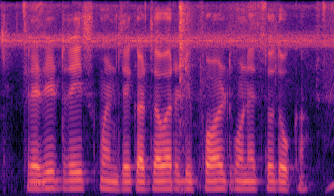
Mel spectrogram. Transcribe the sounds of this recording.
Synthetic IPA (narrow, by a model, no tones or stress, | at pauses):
kɾeɖiʈɾiskm̤əɳd͡ʑekəɾd͡zaʋəɾɖifɔlʈɡoɽ̃et̪ːod̪oka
